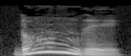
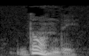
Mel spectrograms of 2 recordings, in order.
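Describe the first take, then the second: First: "¿Dónde?" full and falling; exclamation. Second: "¿Dónde?" much lower and softer; question. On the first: Radio teacher demonstrating admiración, exclaiming. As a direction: exclaim where. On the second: Radio teacher demonstrating a question, asking softly. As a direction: ask where, quietly. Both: Shown as a demonstration. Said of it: "en preguntas o admiración".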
